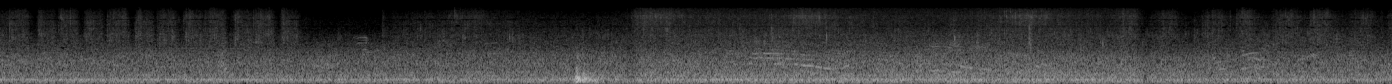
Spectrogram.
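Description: From 6.23 to 11.52 s, digital radio blending to analogue: a 174 ms cross-fade to FM brings hiss and about 2 dB level change, never silence.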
